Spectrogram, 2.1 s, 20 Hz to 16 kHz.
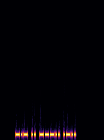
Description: Morse code, heard as a keyed tone, about 45 wpm, 700 Hz. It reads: KI8L
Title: USA Call Signs - 4 Characters - 6x Character Spacing - 45wpm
